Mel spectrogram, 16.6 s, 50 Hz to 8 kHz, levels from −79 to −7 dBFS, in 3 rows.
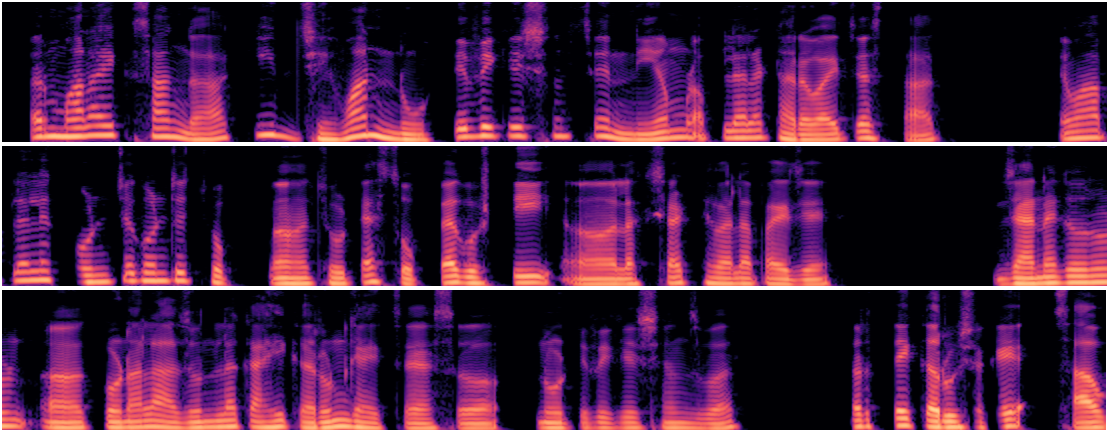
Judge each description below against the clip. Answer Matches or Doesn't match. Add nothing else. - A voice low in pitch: Matches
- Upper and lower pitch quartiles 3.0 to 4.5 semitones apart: Doesn't match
